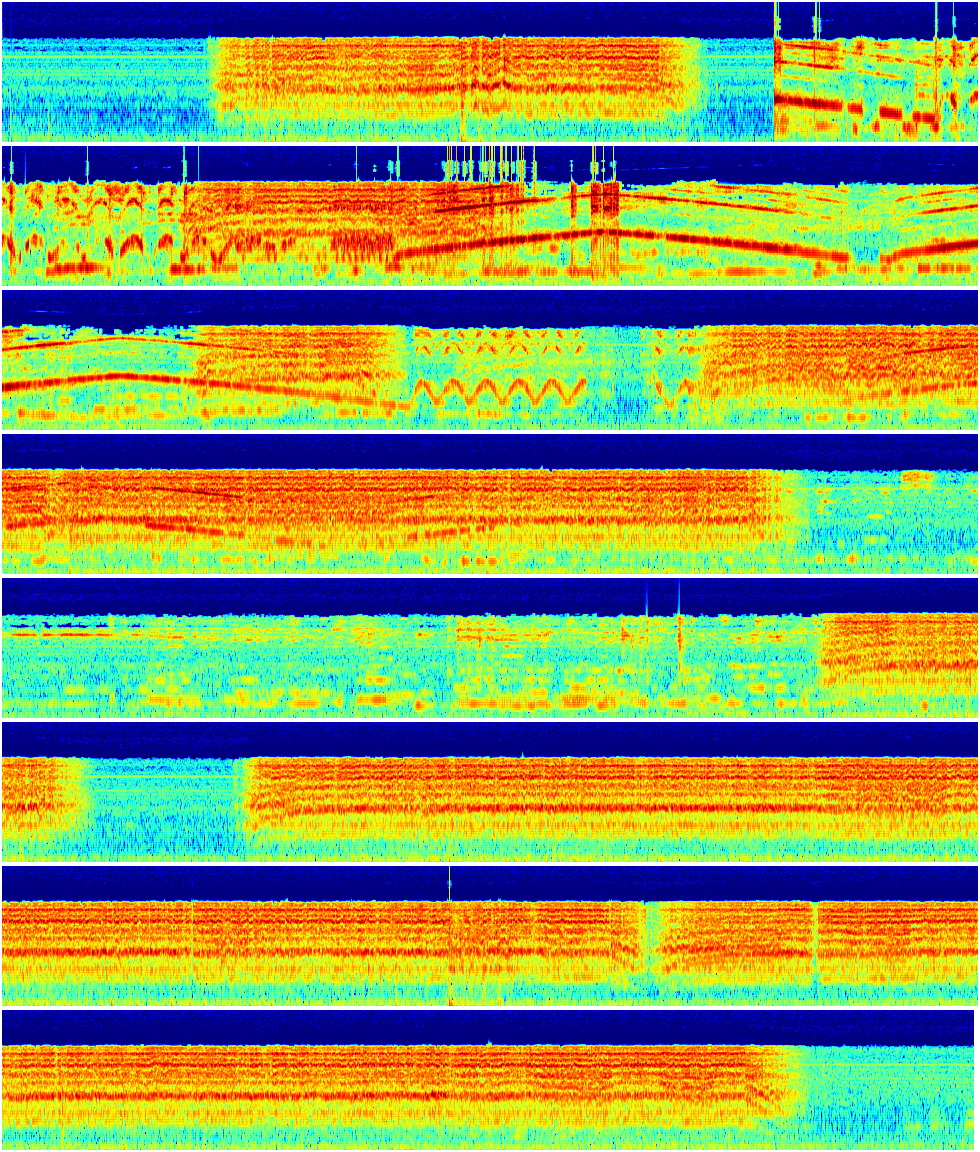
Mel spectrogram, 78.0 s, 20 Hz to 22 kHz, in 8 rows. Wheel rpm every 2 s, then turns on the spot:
0, 170, 230, 80, 0, 30, 210, 70, 10, 0, 40, 140, 10, 130, 210, 230, 220, 230, 100, 0, 0, 0, 0, 60, 140, 70, 220, 230, 220, 230, 220, 230, 160, 210, 230, 240, 230, 200, 20.
16-18 24-26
